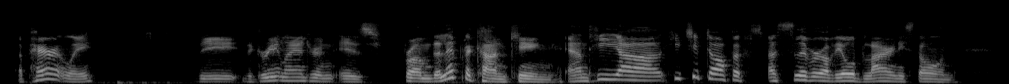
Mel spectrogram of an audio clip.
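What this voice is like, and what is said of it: Put-on Irish accent. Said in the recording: “that's my Irish accent intimidation. ... Or imitation.”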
